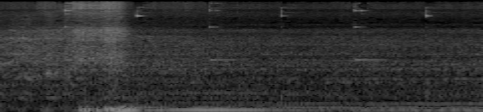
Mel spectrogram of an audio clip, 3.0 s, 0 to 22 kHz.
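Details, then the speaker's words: Hyundai Santa Fe after fuel tank and fuel pump replacement, about 2.5 gallons in, rear on ramp, exhaust off: catches first try with rev flare, settles to steady, even idle; starts cleanly, no leaks. "Started right up. It's working. And it's not as not as loud as I thought it was gonna be without the exhaust."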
